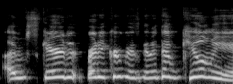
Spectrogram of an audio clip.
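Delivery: high, frightened child voice, mimicked; scared little cousin. Cousin in the bunk bed telling her fear, imitated high and scared. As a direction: play the crying eight-year-old in the top bunk. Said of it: "She's like".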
